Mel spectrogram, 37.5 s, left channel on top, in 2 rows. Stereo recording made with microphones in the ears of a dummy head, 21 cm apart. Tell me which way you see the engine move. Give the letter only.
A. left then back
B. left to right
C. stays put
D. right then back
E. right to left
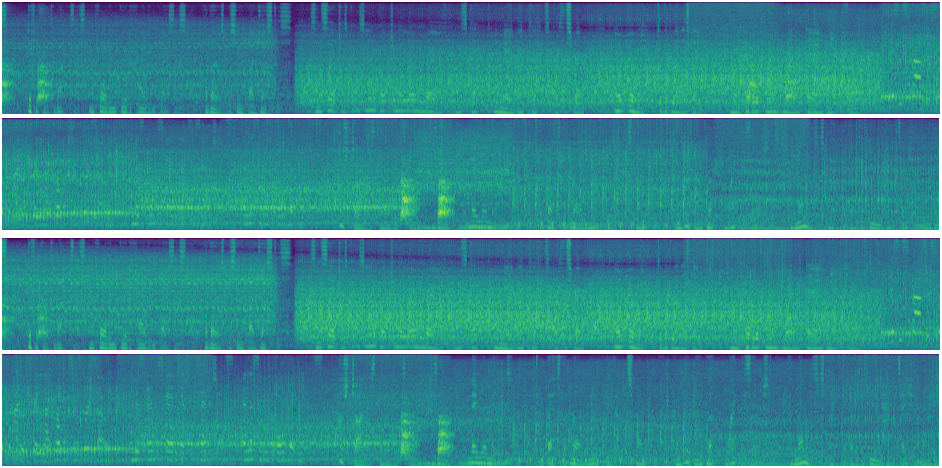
E.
